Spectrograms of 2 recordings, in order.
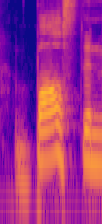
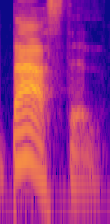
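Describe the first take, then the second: First: Said in the usual way. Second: Loud attempt at a Boston accent. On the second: Shown as a demonstration. Host trying out the local accent for his trip, Boston accent. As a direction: hit the word Boston in a Boston accent. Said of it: "Boston accent".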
